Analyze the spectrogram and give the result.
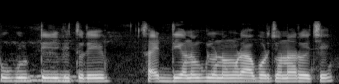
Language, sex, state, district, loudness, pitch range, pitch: Bengali, male, West Bengal, Cooch Behar, -15 LUFS, 145-150 Hz, 150 Hz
